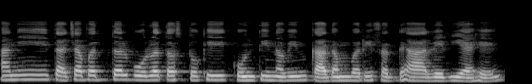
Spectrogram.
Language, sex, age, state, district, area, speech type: Marathi, female, 60+, Maharashtra, Nagpur, urban, spontaneous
